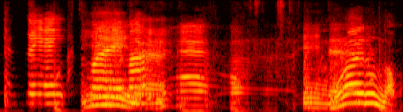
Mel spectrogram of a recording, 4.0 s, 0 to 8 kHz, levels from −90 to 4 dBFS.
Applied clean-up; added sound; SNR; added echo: neural mask model RNNoise.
